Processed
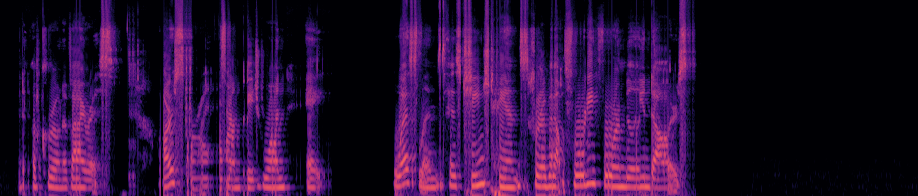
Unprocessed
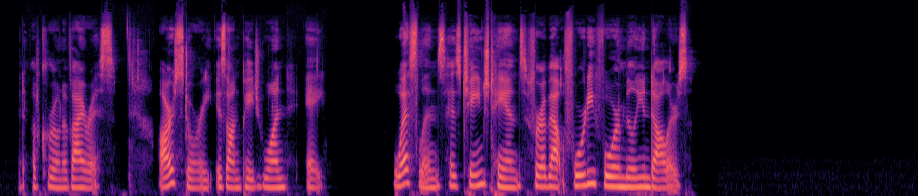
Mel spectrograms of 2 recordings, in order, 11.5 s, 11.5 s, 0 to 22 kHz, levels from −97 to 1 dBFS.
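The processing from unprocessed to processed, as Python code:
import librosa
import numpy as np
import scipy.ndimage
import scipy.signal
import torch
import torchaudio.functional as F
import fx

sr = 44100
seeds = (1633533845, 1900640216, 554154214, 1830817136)

y = fx.dereverb_blind(x, sr, rt60_s=0.92)
y = fx.ring_mod(y, sr, carrier_hz=540.0, at=(2.27, 2.88), fade=0.02)
y = fx.low_shelf(y, sr, hz=380.0, db=9.0, at=(5.81, 7.19))
y = 10.0 ** (-26.0 / 20.0) * np.tanh(y / 10.0 ** (-26.0 / 20.0))
y = fx.room_flutter(y, sr, wall_m=11.2, rt60_s=0.21)
y = fx.buffer_crackle(y, sr, first_s=0.9, period_s=0.35, block=2048, kind='repeat')
y = y * 10.0 ** (-3.5 / 20.0)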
